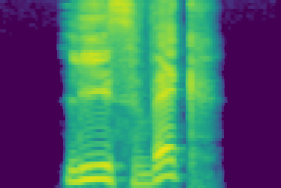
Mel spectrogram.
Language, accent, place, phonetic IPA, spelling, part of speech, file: German, Germany, Berlin, [ˌliːs ˈvɛk], ließ weg, verb, De-ließ weg.ogg
- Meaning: first/third-person singular preterite of weglassen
